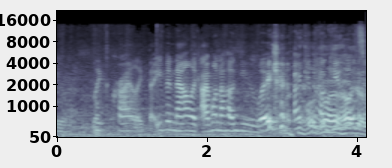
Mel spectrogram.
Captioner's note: laughs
